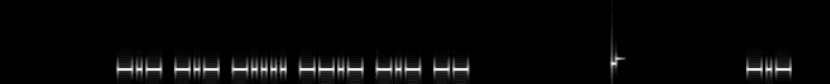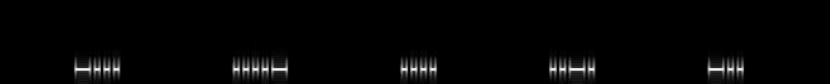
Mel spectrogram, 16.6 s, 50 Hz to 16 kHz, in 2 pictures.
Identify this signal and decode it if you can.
Morse code, heard as a keyed tone, about 25 wpm, spaced as for 11 wpm, 700 Hz. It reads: KK6QKM KB4HFD
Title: USA Call Signs - 6 Characters - 8x Character Spacing - 25wpm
